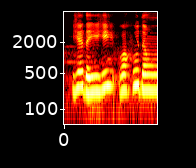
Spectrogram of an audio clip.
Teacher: دال کی دو زبروں کو ہم واو کے ساتھ ملاتے ہوئے پڑھیں گے کیونکہ واو کے اوپر شد ہے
